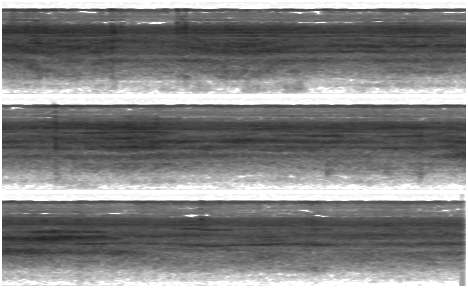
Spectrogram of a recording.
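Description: Homemade string trimmer built from a corded electric drill, running at high speed and cutting grass: a steady high motor whine with a hiss, its pitch wavering up and down as the head meets the grass.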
